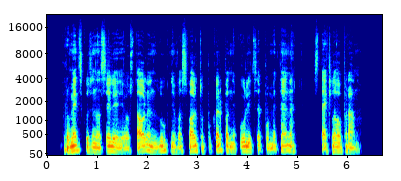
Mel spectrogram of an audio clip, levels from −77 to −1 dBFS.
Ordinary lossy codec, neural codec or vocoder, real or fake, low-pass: Opus, 64 kbps; vocoder, 44.1 kHz, 128 mel bands every 512 samples, BigVGAN v2; fake; 19.8 kHz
